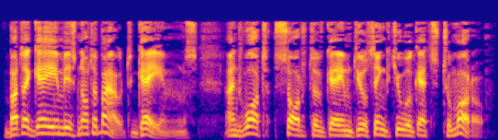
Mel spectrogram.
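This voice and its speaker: A man's voice: mid-range voice, sing-song, moderate pace, slightly rough, dry recording, voice pushed up. A man voicing an imperious, disdainful noblewoman in a storybook, formal and pointed in manner. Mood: disdainful, challenging. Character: haughty, imperious aristocratic lady, sharp and disdainful.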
